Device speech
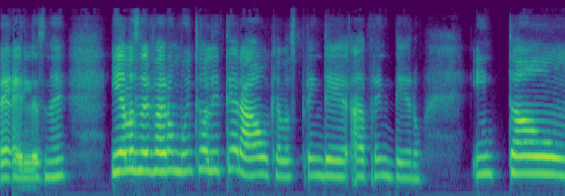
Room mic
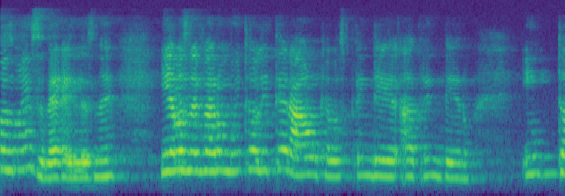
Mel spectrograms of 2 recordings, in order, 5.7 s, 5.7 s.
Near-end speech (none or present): none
